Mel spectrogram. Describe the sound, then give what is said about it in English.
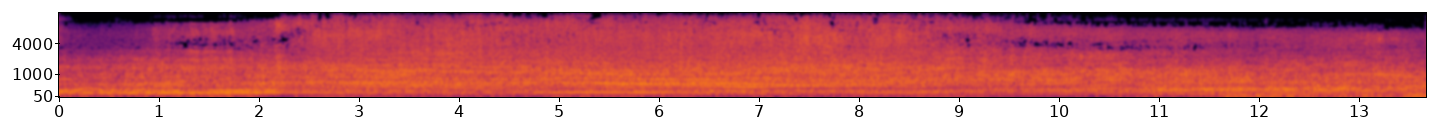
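Loud, steady roar of race car engines on a track as the cars come off turn number 10, with pitch rising and falling as the cars pass by, continuous throughout with no talking. “You know, the listings on the program don't always match up with the cars that are on the track, so I didn't, there's a few I called out that I did not see in this group.”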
